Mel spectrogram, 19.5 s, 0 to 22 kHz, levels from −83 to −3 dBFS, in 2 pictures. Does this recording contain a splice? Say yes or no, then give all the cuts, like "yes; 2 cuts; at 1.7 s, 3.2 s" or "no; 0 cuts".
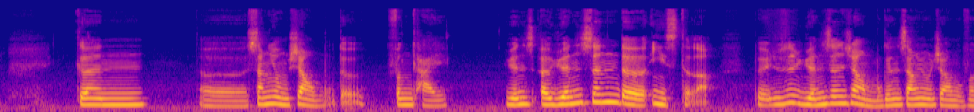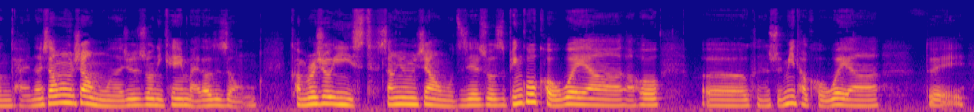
no; 0 cuts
